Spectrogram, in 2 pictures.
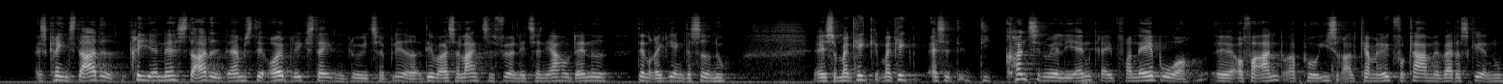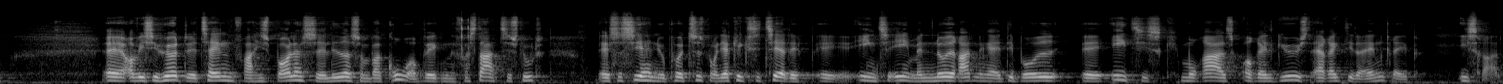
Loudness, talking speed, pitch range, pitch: -28 LUFS, 200 wpm, 150-180 Hz, 165 Hz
